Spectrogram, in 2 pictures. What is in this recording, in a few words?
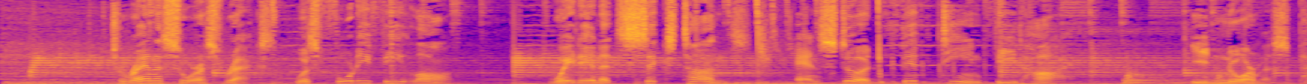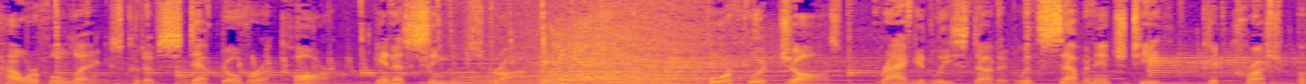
narr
